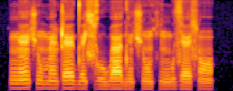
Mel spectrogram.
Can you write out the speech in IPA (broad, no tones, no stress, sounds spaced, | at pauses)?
ŋ æ̃ ʃ õ m æ̃ ʈ æ d̪ æ ɕ o w a d ɛ̃ ʃ õ ç ĩ ŋʷ i z æ ɬ ɔ̃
